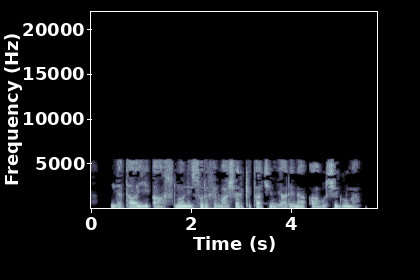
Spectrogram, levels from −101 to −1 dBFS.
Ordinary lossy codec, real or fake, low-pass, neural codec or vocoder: MP3, 24 kbps; real; 5.4 kHz; none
